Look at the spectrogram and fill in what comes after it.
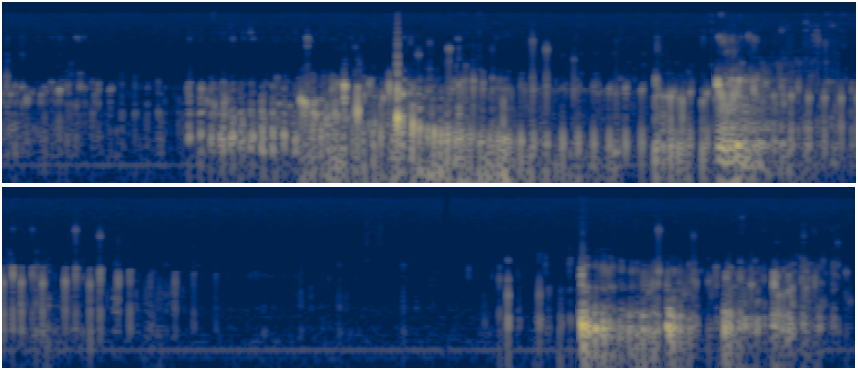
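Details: Loud, bubbling abdominal gurgles in long bursts after drinking a liter of milk and a liter of prune juice; liquid moving through an upset gut: borborygmi.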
